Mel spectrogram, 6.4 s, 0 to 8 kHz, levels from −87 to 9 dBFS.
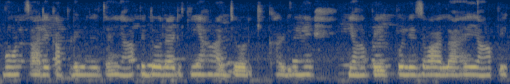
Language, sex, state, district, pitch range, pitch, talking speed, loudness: Hindi, female, Uttar Pradesh, Jalaun, 230-240 Hz, 235 Hz, 215 wpm, -25 LUFS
